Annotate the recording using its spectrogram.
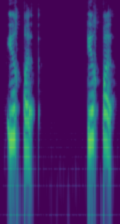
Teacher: அப்படி காஃப் எடுத்தோம் அப்படின்னா அதே தான், காஃப்க்கு ஸ்கூன் போட்டு அதுக்கு முன்னாடி அலிஃப்க்கு வந்து கெஸ்ரா விட்டோம் அப்படின்னா, வச்சோம் அப்படின்னா இக் இக் அப்படின்னு நம்ம படிக்கும் போது நம்ம வந்து அங்கே வந்து இக் அப்படின்னு படிக்கிறது வந்து கல்கலாக்கு நம்ம வந்து அசைவு கொடுக்குறோம். அந்த காஃபை வந்து அசைக்கிறோம், அசைச்சு கொடுக்குறோம்.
